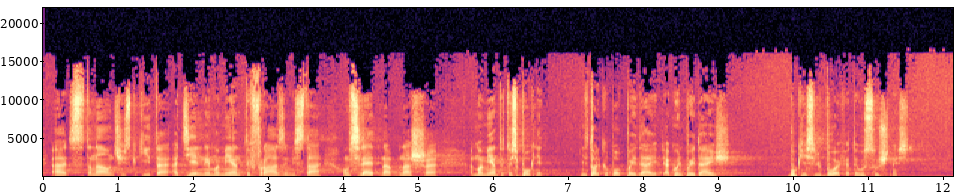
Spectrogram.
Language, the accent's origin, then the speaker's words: Russian; Belgorod, Belgorod Oblast, Russia; я вообще из Белгорода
